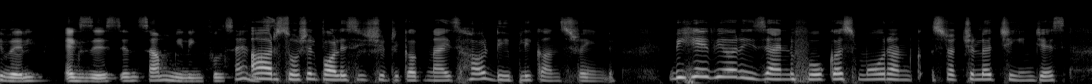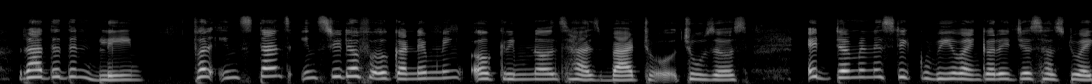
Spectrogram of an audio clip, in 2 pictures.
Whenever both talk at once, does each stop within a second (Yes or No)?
Yes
